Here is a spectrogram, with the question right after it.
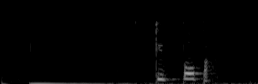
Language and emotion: Russian, neutral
